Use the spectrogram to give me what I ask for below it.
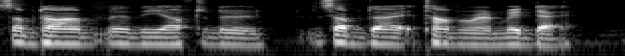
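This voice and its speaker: Speaking at a very fast pace, a man has an Australian accent. Noticeable background noise is present. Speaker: political livestreamer. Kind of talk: live stream commentary.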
